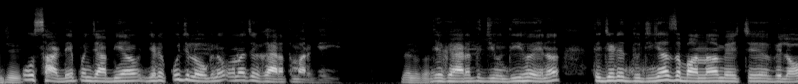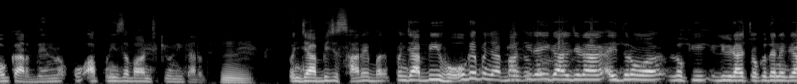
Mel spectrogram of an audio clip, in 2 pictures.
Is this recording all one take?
no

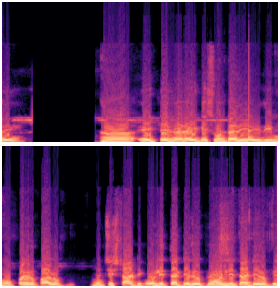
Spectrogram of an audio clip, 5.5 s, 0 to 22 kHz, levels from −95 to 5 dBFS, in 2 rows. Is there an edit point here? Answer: yes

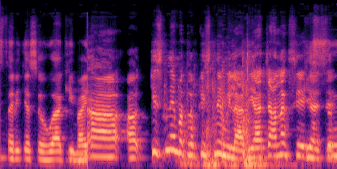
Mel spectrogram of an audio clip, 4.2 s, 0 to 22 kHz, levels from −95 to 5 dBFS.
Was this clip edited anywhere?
yes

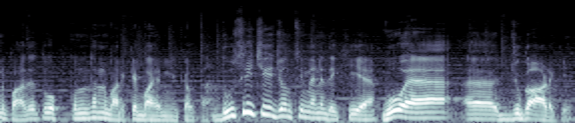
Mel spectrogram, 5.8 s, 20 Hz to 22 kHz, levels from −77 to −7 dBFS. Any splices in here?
no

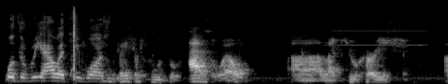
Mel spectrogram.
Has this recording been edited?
yes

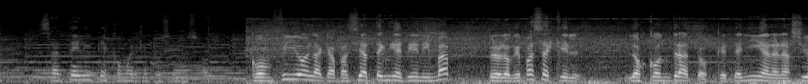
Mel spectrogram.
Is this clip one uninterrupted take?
no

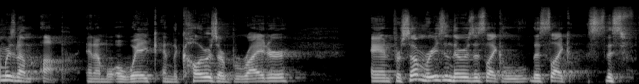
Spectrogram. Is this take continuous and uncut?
yes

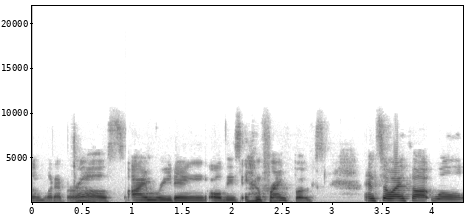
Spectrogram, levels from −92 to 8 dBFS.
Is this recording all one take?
no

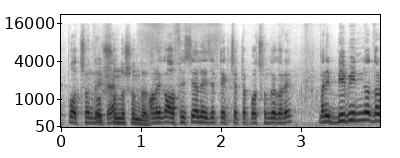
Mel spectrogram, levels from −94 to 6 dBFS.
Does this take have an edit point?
no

